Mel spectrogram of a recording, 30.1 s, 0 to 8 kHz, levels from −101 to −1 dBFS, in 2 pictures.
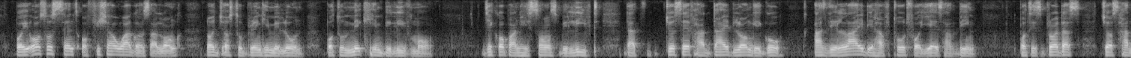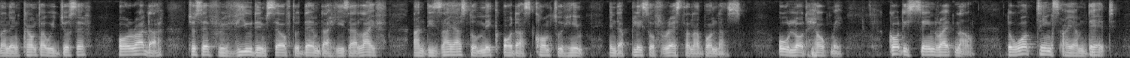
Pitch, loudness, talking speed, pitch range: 100 Hz, -24 LUFS, 180 wpm, 90-115 Hz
